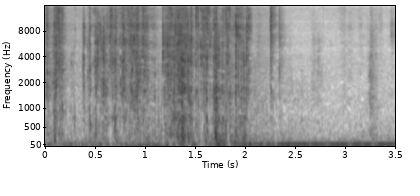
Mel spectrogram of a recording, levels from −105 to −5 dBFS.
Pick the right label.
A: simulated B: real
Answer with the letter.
B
